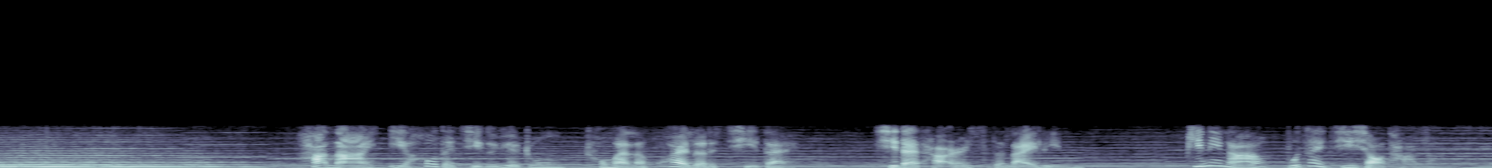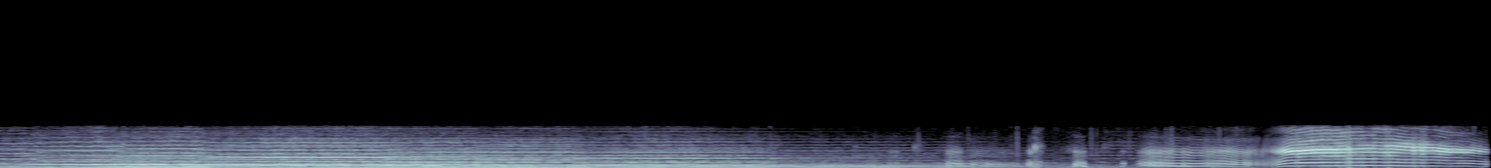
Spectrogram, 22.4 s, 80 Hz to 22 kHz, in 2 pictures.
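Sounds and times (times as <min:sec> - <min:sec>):
sustained music: 0:00.0 - 0:22.3
speech: 0:02.4 - 0:08.3, 0:08.9 - 0:10.7
newborn baby crying: 0:18.0 - 0:22.3.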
